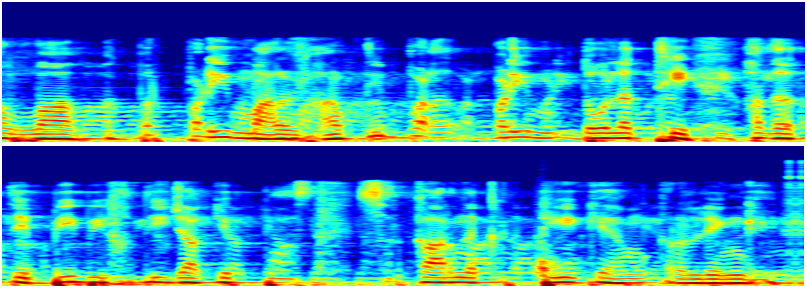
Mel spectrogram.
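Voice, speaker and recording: A man preaching a sermon in a melodic, chanting delivery that climbs into shouts, calling out to his listeners for responses. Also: medium pitch, few pauses, highs cut off, music in the background. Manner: calls out to the audience for responses. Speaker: Islamic preacher.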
